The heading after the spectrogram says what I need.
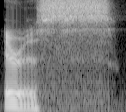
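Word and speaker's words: Eris: so with with Chiron and arys that's how you say it at three degrees apart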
